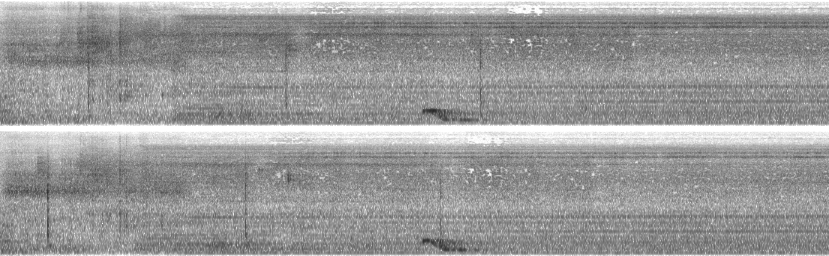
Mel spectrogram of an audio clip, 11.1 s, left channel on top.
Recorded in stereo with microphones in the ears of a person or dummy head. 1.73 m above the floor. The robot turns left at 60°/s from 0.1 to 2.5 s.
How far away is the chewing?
About 3 m.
